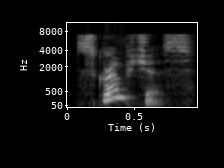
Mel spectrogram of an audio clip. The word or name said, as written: scrumptious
